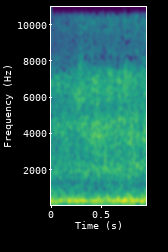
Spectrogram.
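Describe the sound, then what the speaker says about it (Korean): A jet boat speeds across open water on the Saint Lawrence River, its motor a steady, loud low drone with a churning wash beneath. "모터보트를 타고 힘차게 질주하는 풍경이 정말 멋집니다"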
